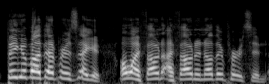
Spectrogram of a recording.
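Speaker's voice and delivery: amused excitement. Real, not acted. Amused at lagging swimmers.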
